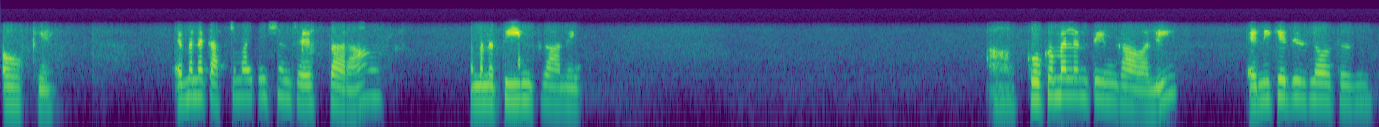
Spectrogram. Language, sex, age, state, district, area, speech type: Telugu, female, 18-30, Telangana, Jayashankar, urban, conversation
